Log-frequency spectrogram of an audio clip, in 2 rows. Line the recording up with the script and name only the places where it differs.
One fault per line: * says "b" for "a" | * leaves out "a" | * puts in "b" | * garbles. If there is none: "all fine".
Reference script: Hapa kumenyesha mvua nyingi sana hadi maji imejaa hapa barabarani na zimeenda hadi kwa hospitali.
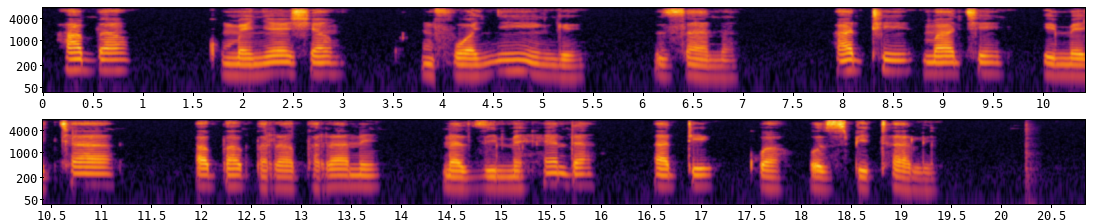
all fine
